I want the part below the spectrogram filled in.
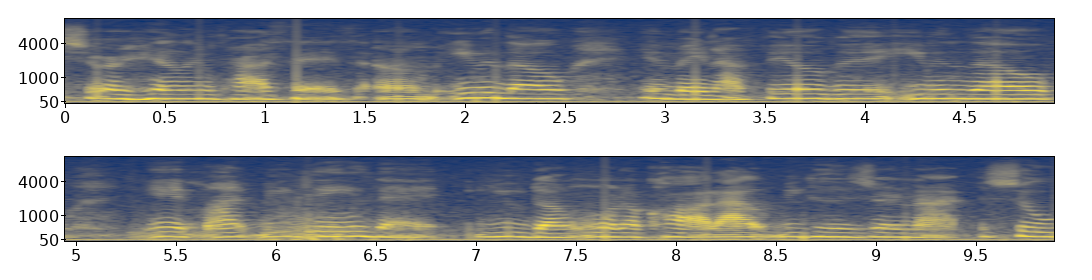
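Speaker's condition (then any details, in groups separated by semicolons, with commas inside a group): Cerebral palsy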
